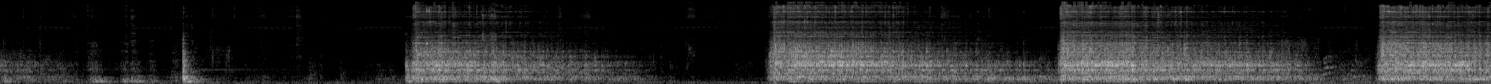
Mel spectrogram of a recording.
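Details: Rough, gritty grinding that surges and fades over a few seconds, repeated; a worn wheel bearing is suspected but not confirmed.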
